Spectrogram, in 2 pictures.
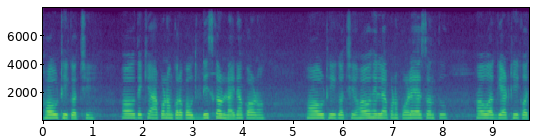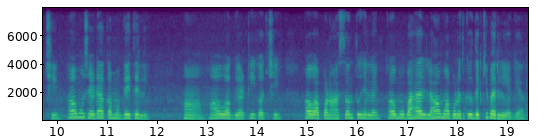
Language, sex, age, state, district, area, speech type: Odia, female, 30-45, Odisha, Malkangiri, urban, spontaneous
